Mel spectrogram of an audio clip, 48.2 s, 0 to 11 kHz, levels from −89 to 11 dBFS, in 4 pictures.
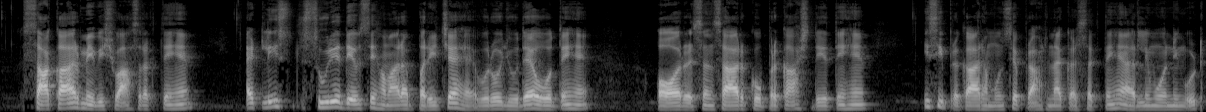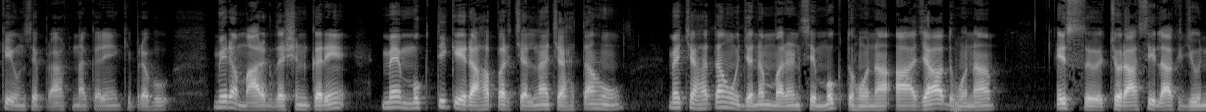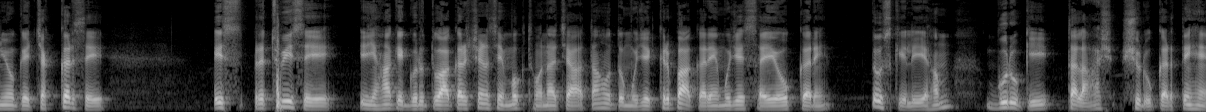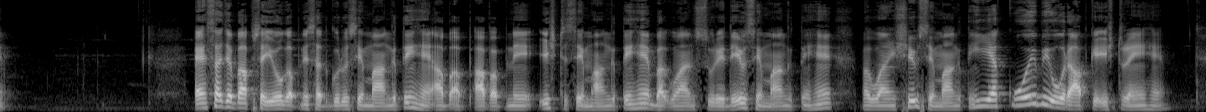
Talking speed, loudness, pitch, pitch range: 165 wpm, -22 LUFS, 110 Hz, 100-130 Hz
